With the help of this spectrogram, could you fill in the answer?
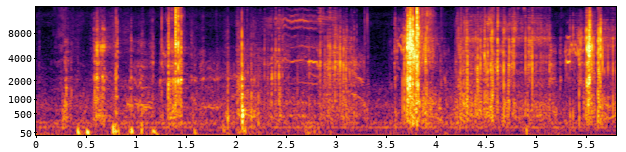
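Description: A small hollow pink plastic bottle with a nozzle cap is held in one hand, shaken and tapped with the fingertips. The result is a quiet, irregular run of bright, crinkly clicks and crackling taps, mostly high-pitched with very little low end, each dying away almost at once.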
